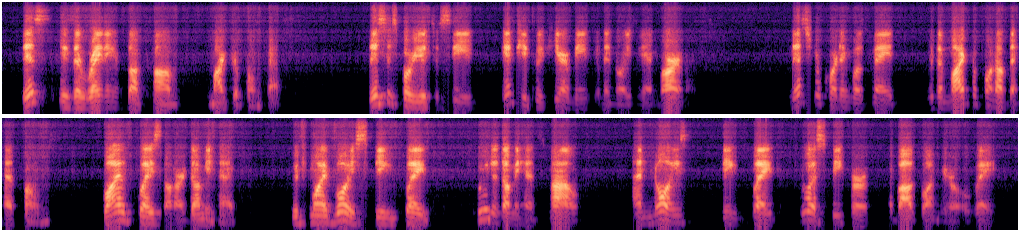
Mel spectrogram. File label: usb-c noise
